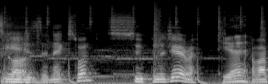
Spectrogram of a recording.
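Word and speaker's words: Superleggera: right the next here is the next one super legera yeah have I pronounced it correctly yeah a great job there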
